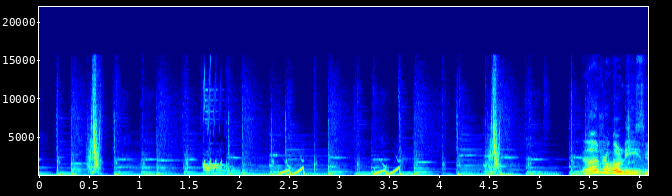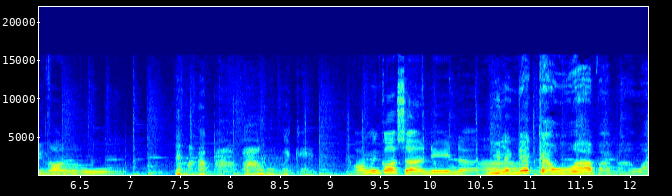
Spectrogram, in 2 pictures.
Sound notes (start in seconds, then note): 0.4 swishing sound; 2.4 bubbling sound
